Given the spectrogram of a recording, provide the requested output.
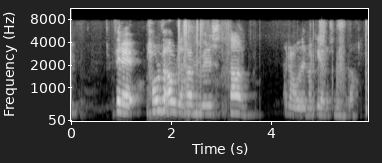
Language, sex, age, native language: Icelandic, female, 11, Icelandic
